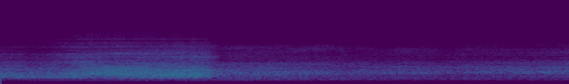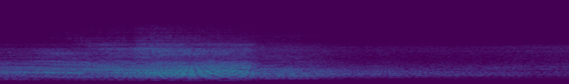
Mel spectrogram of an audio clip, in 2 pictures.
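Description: Engines of small racing motorcycles at high revs as a pack of bikes passes. The sound swells loud about two seconds in and cuts off suddenly, swells again around nine seconds, then fades.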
